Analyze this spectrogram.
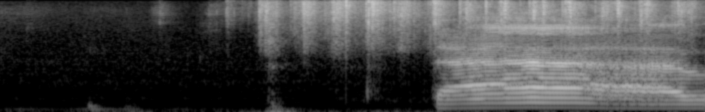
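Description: A few soft taps, then a short burst of bright, rattly metallic jingling from a ring. A steady, sustained voice-like tone follows and continues to the end.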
